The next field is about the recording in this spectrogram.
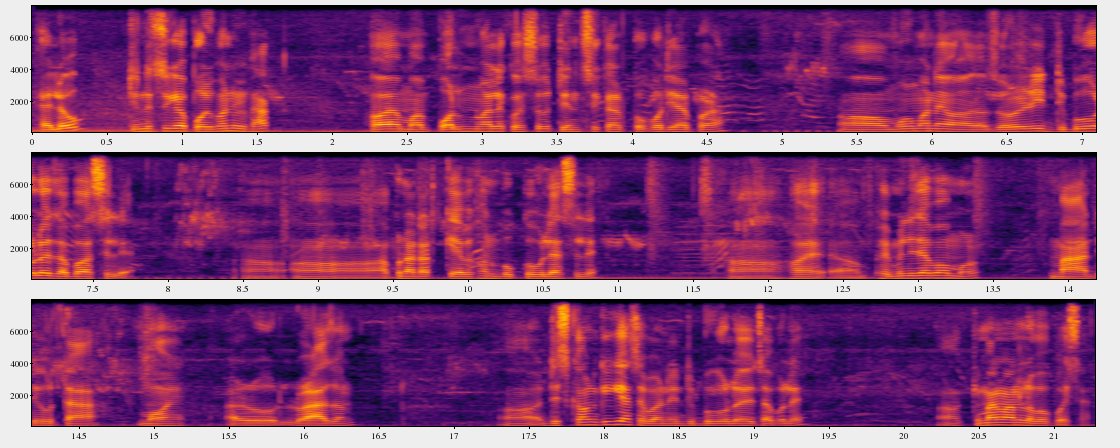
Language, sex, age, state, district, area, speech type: Assamese, male, 18-30, Assam, Tinsukia, urban, spontaneous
